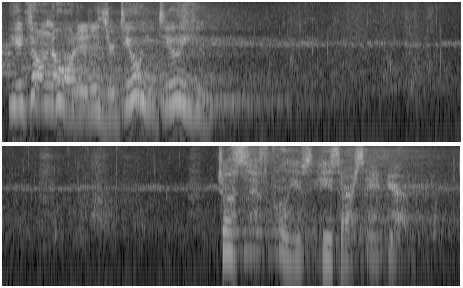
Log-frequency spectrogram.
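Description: A young woman speaks slowly and menacingly, close by.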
